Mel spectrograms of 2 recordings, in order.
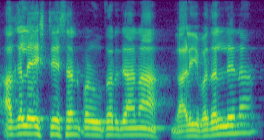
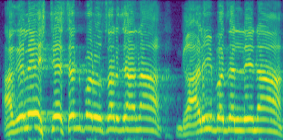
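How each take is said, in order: First: Said in the usual way. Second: Higher, louder insistent advice; emphatic advice. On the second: A narrator's reading. Old woman urging the youth to change trains, in a loud high insistent voice. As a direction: insist firmly that he switch trains.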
